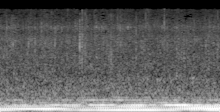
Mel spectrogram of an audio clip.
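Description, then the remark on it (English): Steady rain patters continuously, dripping down a gutter and drumming on the thatched roof of a stone cottage, a dense even hiss of drops with a low, constant hum underneath and no voices. “As the rain drips down the gutter and begins to pool and form a tiny pond, the wind howls through the trees, and the rain drums against the thatched roof with a steady”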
